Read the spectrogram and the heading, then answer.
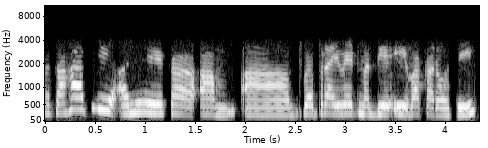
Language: Sanskrit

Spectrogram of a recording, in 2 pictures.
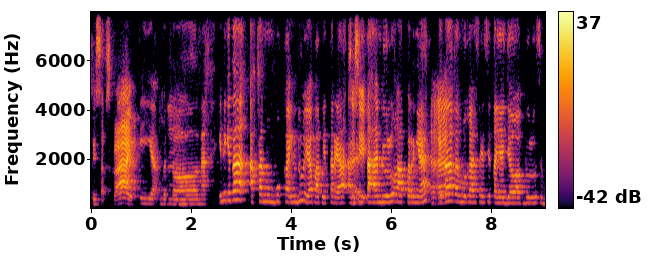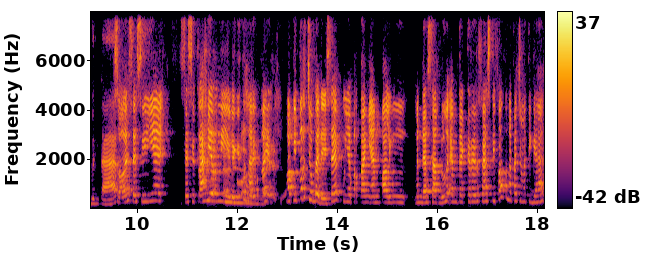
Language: Indonesian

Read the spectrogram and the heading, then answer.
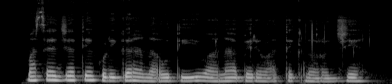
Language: Kikuyu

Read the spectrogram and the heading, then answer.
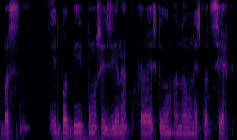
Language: Kashmiri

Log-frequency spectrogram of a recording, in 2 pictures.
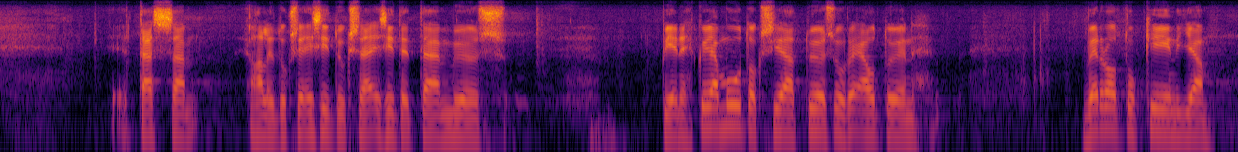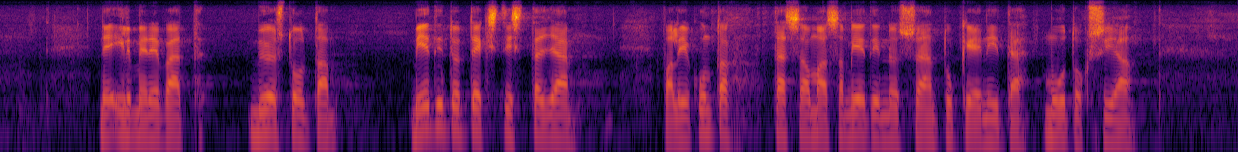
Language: Finnish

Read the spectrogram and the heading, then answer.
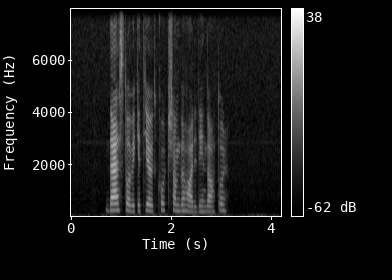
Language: Swedish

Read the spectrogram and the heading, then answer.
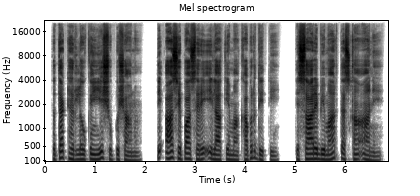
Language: Bhadrawahi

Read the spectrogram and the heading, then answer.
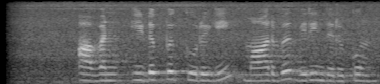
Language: Tamil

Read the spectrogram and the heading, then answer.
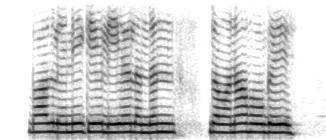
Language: Hindi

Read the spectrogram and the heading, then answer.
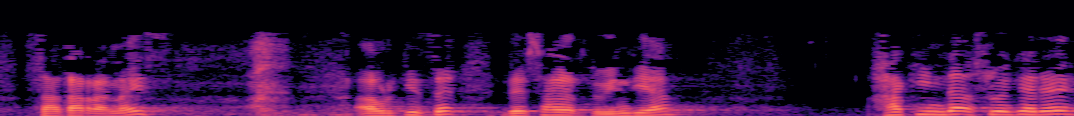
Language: Basque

